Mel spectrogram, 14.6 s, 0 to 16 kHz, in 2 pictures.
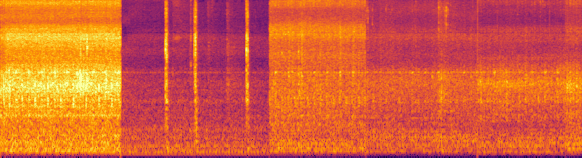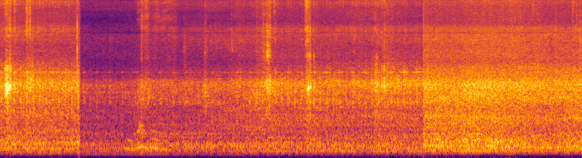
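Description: Toyota Innova's 2.5-litre diesel engine idling steadily. It is loud for the first second and a half, then drops to a fainter running sound, with a few sharp clicks about two to three seconds in.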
